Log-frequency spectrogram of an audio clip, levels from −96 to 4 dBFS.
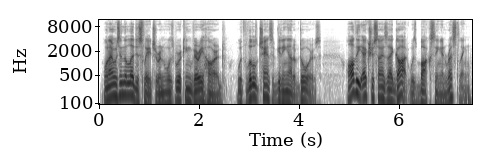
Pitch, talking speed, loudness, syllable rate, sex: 110 Hz, 225 wpm, -18 LUFS, 6.3 syllables/s, male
